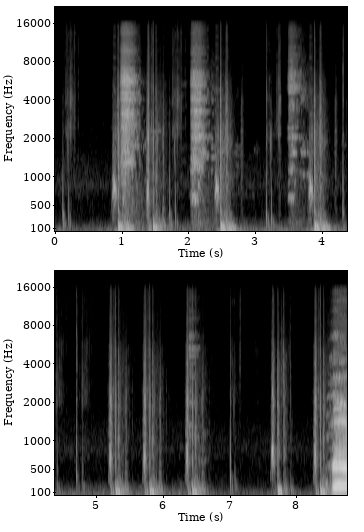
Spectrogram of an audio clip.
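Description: Stone blocks thud as they are set into place.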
